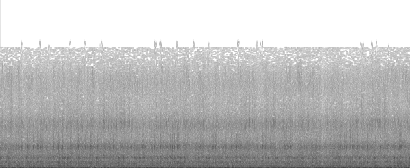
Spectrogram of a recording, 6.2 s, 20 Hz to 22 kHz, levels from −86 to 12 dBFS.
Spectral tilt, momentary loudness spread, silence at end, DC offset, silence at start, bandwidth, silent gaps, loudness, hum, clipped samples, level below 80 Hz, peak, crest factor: -4 dB/octave; 1 LU; 0 s; under 0.1%; 0 s; 16 kHz; none; -20 LUFS; none; under 0.1%; -20 dBFS; -4 dBFS; 12 dB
